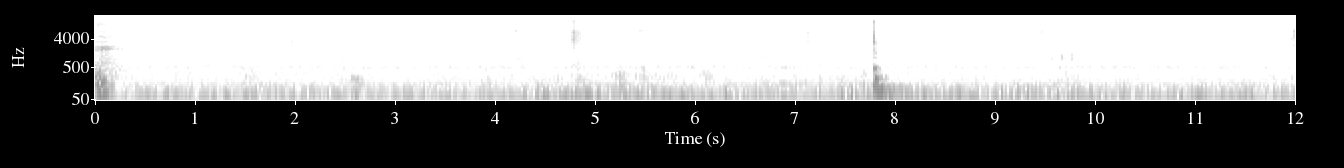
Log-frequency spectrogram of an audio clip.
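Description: Near silence: faint room tone with two small sharp clicks, about five and eight seconds in.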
